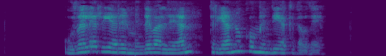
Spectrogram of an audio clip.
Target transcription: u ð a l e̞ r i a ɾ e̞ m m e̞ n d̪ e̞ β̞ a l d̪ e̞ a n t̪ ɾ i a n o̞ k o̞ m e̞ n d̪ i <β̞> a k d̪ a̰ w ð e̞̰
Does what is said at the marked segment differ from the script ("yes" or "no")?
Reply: yes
